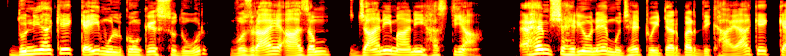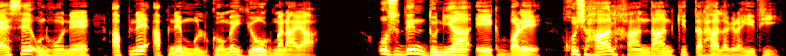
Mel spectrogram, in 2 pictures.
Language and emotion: Urdu, neutral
